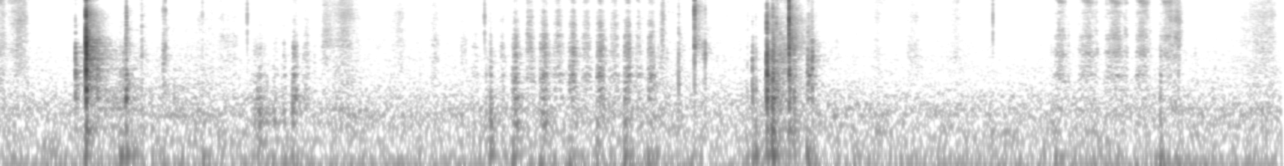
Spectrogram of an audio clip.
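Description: A charcoal pencil scratches and draws across a sheet of white drawing paper bearing a charcoal portrait, lying flat on a wooden desk. Soft, dry scratching strokes come in bursts, with a few sharper bright ticks where the pencil catches the paper, over a faint low rumble.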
